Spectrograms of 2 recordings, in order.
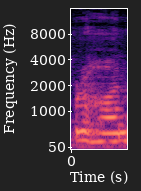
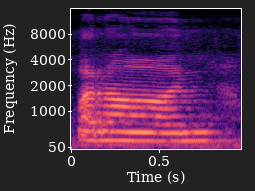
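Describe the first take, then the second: First: The name begins with a pr sound. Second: The name begins with a plain p sound. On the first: The speaker calls it right. "प्रहान एक हिंदू नाम है" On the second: The speaker calls it wrong. "परान, पता नहीं क्या करके"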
